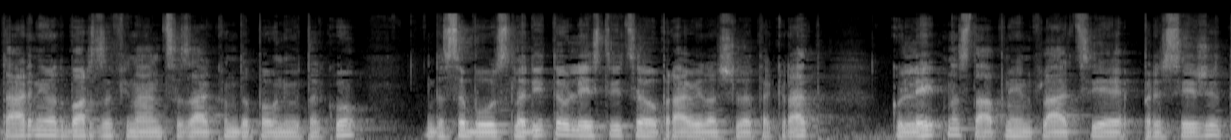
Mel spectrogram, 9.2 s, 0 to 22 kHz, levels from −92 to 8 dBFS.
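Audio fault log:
throughout HE-AAC compression: the speech was likely coded with HE-AAC at a low bitrate, around 24 kbps, so only the lower spectrum was kept and the treble was rebuilt from copied lower bands. Plainly audible: s sounds turn gritty and lispy, and upper harmonics don't line up.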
